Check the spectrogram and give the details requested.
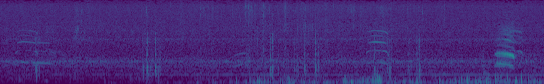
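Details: Ravens call in the background near Kuikko, Finland, close to the Russian border, giving a few hoarse, ringing calls spaced several seconds apart over steady low crunching and rumbling of a brown bear eating salmon close by.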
